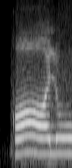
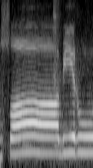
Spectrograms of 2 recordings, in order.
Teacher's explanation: Alif yang ditebalkan kerana mengikut huruf isti'la sebelumnya. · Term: alif mufakhamah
